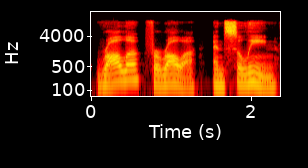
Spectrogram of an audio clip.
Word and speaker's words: Saline: They're strongly suggesting it's Rala for Rala and Seline for Saline County.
